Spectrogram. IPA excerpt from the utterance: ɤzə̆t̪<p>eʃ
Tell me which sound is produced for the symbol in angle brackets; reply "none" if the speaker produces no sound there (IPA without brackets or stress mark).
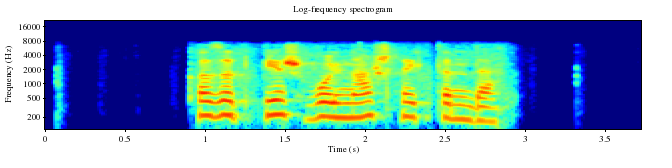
p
